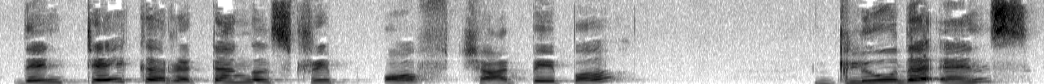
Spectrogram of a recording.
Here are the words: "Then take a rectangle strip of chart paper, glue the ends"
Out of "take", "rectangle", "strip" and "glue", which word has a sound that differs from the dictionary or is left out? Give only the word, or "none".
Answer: none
